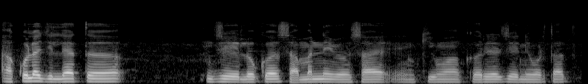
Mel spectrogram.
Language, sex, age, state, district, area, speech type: Marathi, male, 30-45, Maharashtra, Akola, rural, spontaneous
